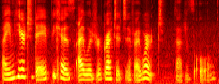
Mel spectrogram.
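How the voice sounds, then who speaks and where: A woman's voice: mid-range voice, animated, moderate pace, creaky. A woman voicing a frank, resolute young noblewoman from a fantasy game, blunt yet formally worded. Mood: resolute, modest.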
